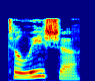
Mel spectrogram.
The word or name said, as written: talisha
